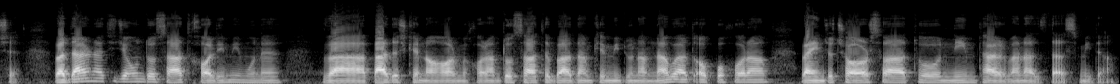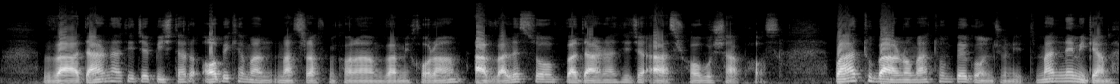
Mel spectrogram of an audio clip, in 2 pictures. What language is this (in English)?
Persian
